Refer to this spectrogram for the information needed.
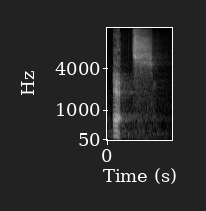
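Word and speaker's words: etz (עץ): It's important for us to understand that this word for piece of wood is actually the word in Hebrew etz. Kind of E-T-Z is how you would spell it phonetically, I guess. Etz.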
